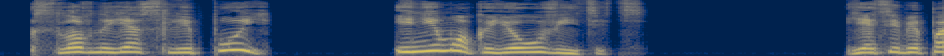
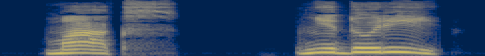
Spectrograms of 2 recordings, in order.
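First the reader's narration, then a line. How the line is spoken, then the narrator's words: Stern friend. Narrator (Russian): строго сказал мой друг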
